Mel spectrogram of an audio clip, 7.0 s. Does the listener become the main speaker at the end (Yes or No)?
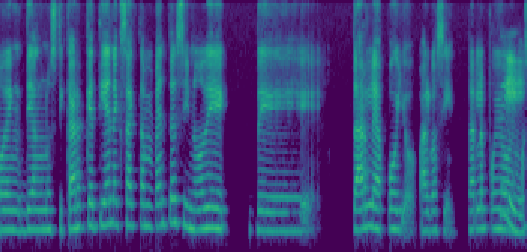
Yes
